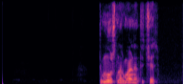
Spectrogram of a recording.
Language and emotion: Russian, angry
